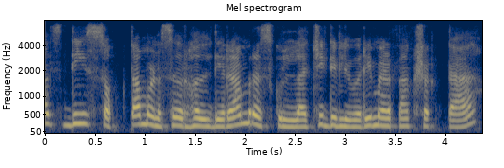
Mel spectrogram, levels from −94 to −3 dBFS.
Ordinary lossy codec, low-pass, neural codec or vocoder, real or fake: Opus, 32 kbps; 7.2 kHz; codec, 16 kHz, 8 kbps, FreqCodec, smaller model; fake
